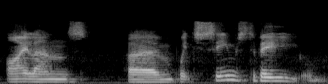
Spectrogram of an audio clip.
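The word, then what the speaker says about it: Ylands: which which stands for your lands but it's pronounced iands um which seems to be one wonderfully all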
